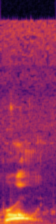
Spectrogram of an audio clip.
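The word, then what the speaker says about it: Broly: Me personally, I call it Brawly, and I think that is actually the proper way you pronounce it.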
